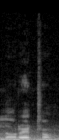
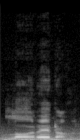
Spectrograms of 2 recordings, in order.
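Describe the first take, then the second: First: The middle consonant is a clear t. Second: The middle consonant is a soft d. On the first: The speaker calls it wrong. "Loreto ipronounsiwi Loreto" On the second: The speaker calls it right. "Ile American accent unaipronounce Loreda"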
